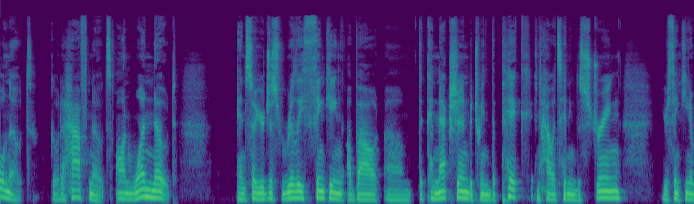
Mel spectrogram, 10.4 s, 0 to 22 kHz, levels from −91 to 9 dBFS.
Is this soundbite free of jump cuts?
yes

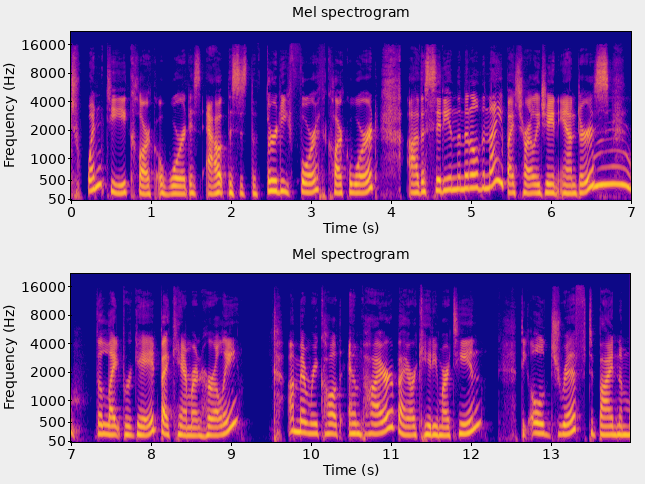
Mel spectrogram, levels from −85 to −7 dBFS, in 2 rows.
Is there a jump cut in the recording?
no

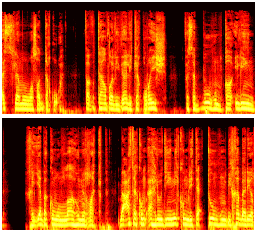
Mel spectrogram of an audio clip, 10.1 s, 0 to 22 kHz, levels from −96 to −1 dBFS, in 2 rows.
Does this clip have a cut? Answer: no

